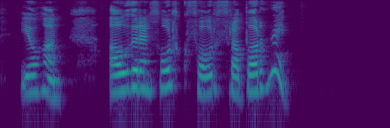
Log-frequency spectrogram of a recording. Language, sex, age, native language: Icelandic, female, 60-69, Icelandic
